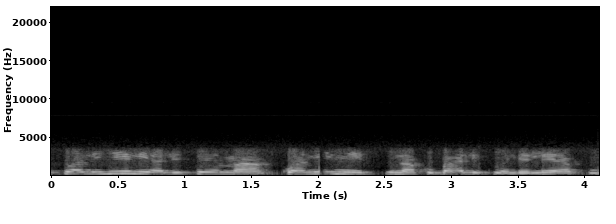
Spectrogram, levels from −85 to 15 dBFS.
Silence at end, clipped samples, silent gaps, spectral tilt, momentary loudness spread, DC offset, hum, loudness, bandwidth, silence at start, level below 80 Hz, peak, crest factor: 0 s; under 0.1%; none; -8 dB/octave; 3 LU; under 0.1%; none; -24 LUFS; 4.2 kHz; 0 s; -76 dBFS; -8 dBFS; 16 dB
